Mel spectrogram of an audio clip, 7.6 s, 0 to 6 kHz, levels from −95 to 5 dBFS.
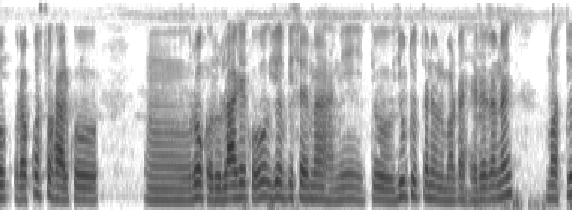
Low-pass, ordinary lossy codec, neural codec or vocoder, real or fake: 5.4 kHz; none; none; real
